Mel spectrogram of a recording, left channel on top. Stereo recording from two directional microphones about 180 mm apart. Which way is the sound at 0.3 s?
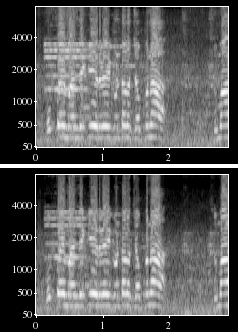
25° right (ahead or behind).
